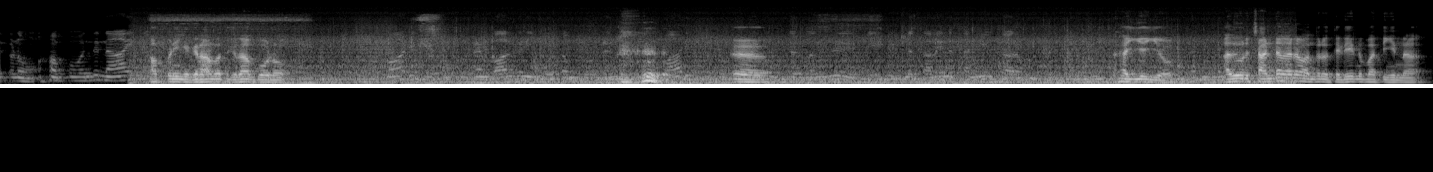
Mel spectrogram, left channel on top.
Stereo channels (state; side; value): silent; right; digital silence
